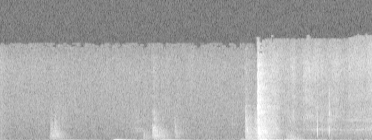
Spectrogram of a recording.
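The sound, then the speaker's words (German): Soft wooden thuds and rustles of a door being moved and shut as someone leaves the room, with a firmer clunk near the end, no one talking. “Bitte Tür zumachen.”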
